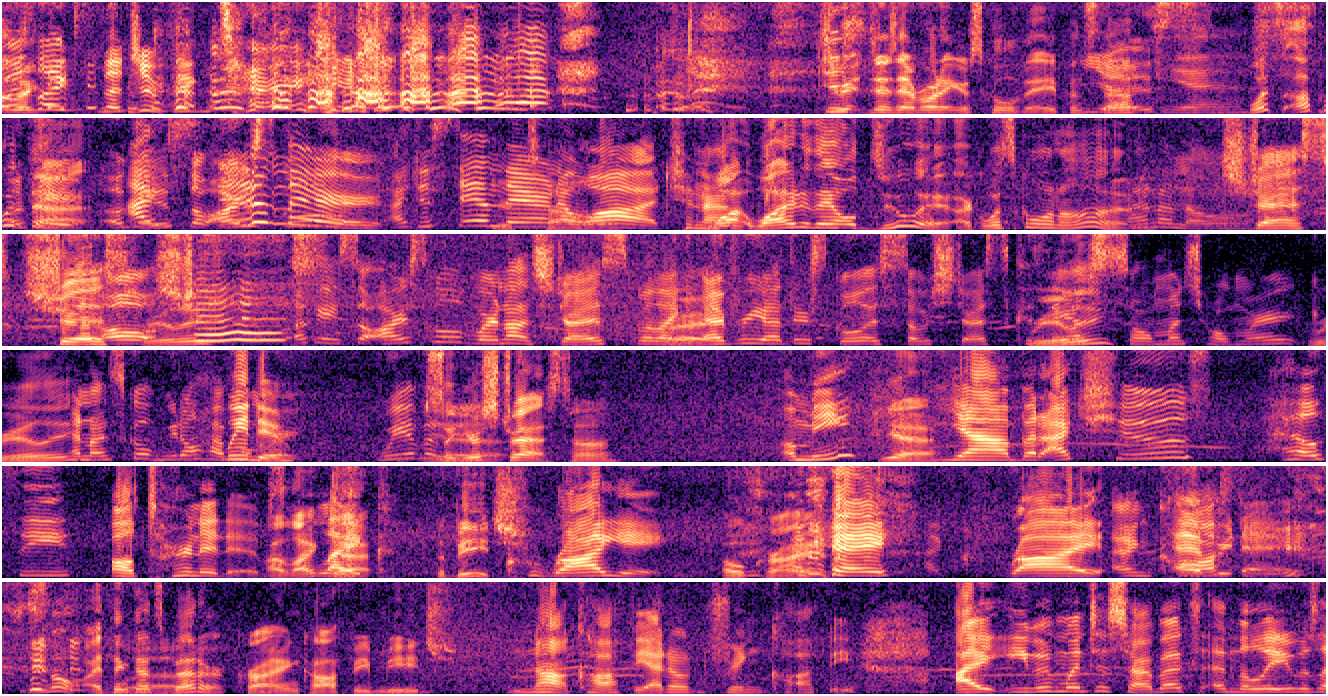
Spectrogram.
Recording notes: Recorded at the beach in Manhattan Beach, CA.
